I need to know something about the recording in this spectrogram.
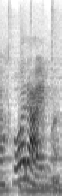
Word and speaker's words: Roraima: é roraima ou roraima de acordo com a origem do nome seria roraima que significaria morro verde porém muitos professores de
